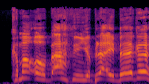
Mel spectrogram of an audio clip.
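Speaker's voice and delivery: put-on South African accent. Retelling what a man said at a locked bathroom door, imitating a South African accent. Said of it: "because he's from South Africa".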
